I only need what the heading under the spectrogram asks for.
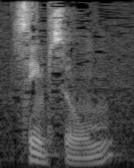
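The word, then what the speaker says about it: Tsimtsum: The Hebrew term is simsum. Sometimes you hear you see it spelled TZ instead of TS, but it's actually pronounced with a TS sound. Seemsum and we may have an additional question here.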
